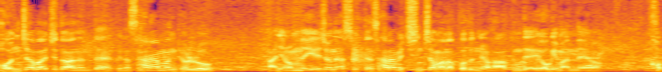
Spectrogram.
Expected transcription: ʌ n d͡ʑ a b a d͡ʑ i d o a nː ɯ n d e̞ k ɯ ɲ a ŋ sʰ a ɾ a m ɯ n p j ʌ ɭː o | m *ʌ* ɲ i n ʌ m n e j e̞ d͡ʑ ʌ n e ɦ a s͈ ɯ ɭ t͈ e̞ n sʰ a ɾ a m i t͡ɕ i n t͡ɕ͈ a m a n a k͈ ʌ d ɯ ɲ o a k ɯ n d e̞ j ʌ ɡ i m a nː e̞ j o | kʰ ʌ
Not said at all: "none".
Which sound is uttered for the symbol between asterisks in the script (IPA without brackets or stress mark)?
a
